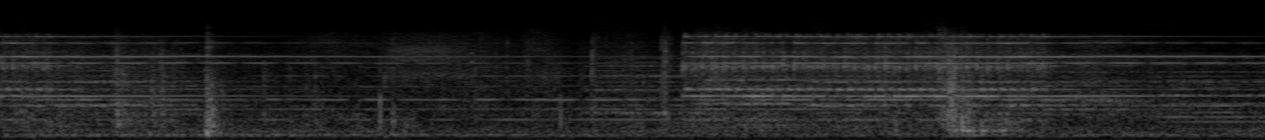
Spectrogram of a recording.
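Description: Telephone bell ringing, two long rings with a short break about three seconds in.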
